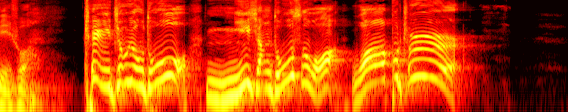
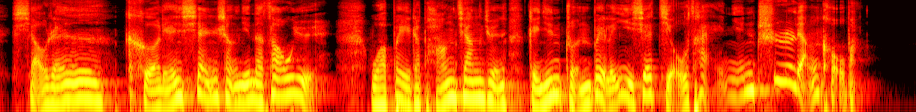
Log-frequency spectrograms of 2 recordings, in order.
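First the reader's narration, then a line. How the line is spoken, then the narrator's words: Quiet voice. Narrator (Chinese): 心腹之人，小声地说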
